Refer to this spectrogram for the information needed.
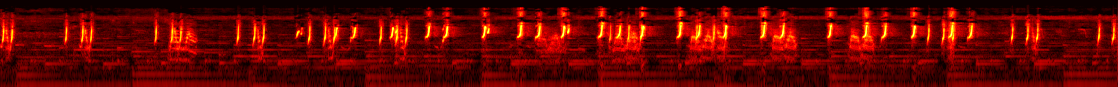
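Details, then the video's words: Quail (batair), a recording used for hunting in a village, calling in quick bursts of sharp, high chirps, repeated every second or two over a low, steady musical drone. "BATAIR KI AWAZ"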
